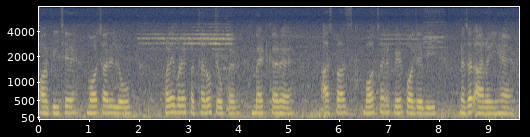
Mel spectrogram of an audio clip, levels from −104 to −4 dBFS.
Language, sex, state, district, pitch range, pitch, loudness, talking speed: Hindi, male, Bihar, Sitamarhi, 160-175 Hz, 170 Hz, -26 LUFS, 125 wpm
